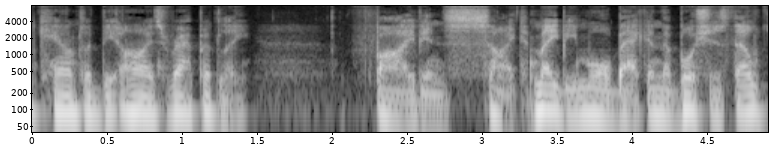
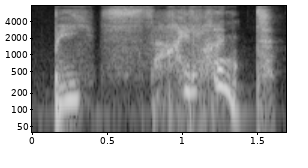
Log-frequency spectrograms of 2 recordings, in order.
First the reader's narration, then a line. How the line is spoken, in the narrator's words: hissed Taurus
